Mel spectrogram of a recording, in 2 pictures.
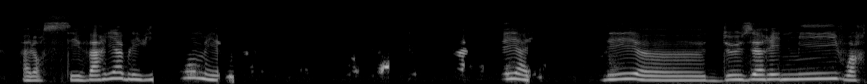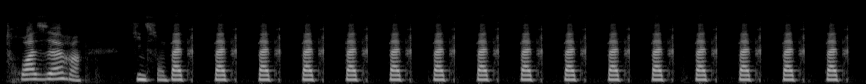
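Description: From 1.54 to 2.46 s the speech sinks, at worst by roughly 40 dB. This is speech suppressed in double talk, likely the echo canceller turning down both voices at once. From 2.29 to 2.34 s the other side's voice leaks through, about 10 dB below the speech, likely residual loudspeaker echo left in the microphone. From 2.74 to 2.78 s the background is gated by the echo canceller. The room sound drops about 18 dB and then returns. From 3.06 to 6.07 s the speech is suppressed again, for about three seconds, likely by the same double-talk ducking. During that stretch the other side's voice leaks through twice, likely as uncancelled echo. From 3.53 to 3.85 s it is nearly as loud as the talker. From 5.06 to 5.43 s it is far fainter.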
